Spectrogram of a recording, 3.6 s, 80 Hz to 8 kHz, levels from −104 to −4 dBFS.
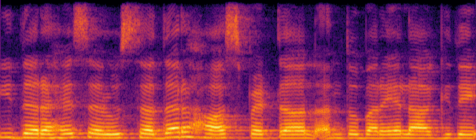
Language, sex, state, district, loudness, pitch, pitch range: Kannada, female, Karnataka, Mysore, -15 LUFS, 210 Hz, 205-225 Hz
